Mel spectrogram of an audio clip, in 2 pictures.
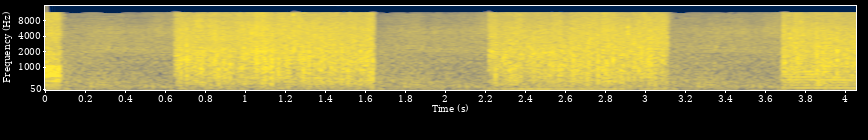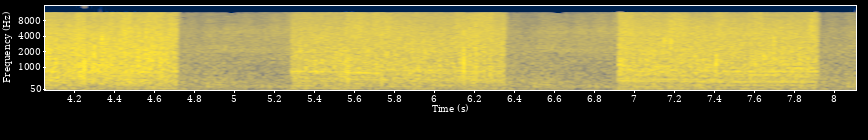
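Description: Hurricane wind and rain on a camcorder microphone, heard as five cuts of about a second each with short quieter gaps between them.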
